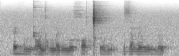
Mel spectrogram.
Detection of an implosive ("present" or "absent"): absent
